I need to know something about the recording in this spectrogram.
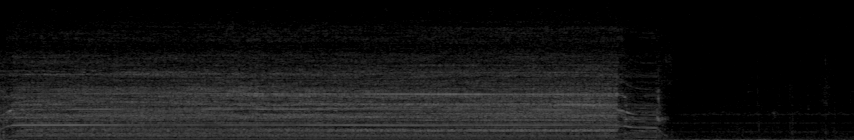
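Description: Electric motor driving a hydraulic pump, running with a steady whine as it lowers an outboard motor bracket. It runs for about eight seconds, then cuts off, its pitch dropping briefly as it spins down.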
